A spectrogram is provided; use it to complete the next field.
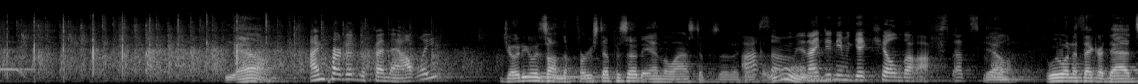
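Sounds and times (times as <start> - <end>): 
round of applause: 0.0 - 5.3
speech: 2.2 - 11.3.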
